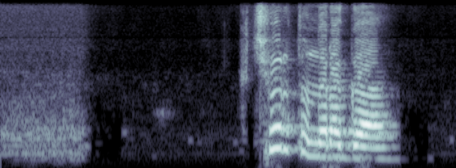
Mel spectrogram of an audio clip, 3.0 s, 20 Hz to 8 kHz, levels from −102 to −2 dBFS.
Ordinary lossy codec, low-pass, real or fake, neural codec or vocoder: none; 7.2 kHz; real; none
